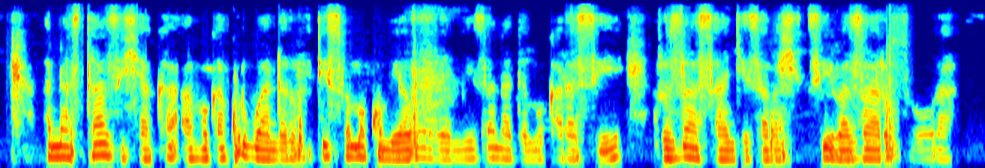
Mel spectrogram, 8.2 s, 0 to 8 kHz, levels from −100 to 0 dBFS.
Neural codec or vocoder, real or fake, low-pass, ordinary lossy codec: none; real; 7.2 kHz; AAC, 48 kbps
